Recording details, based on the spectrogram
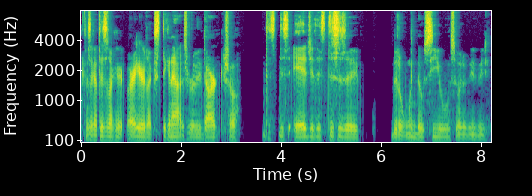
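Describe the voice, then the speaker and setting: A man giving casual, halting live commentary as he works on game art, muttering and thinking aloud. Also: deep voice, little pitch movement, vocal fry, fairly bright tone. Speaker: streamer and hobby game designer.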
